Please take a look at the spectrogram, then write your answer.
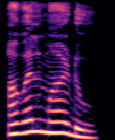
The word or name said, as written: ಅವಲ್ಮಾಡು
